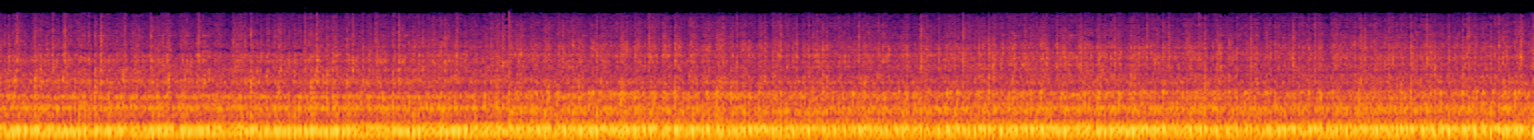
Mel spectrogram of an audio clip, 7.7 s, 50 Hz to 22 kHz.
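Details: 1971 Marlin boat's Mercury 1350 two-stroke outboard, first start in over 20 years after being pumped up: steady buzzy drone holding even revs at constant pitch, no misses or knocking; runs cleanly, normal running.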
